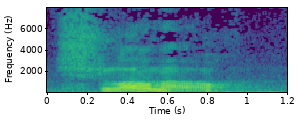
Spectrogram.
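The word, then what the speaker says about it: Shlomo (שלמה): We don't know anything about Dodo, but I will just point out to you that the Hebrew name Shlomo, which sounds like it might be the fifth Marx brother, is actually the way Hebrew pronounces the name Solomon, the wisest pure human being in history.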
